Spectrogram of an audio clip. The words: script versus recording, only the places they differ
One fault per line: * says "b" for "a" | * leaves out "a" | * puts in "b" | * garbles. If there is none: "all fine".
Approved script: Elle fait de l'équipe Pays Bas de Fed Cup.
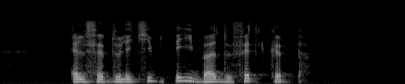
all fine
